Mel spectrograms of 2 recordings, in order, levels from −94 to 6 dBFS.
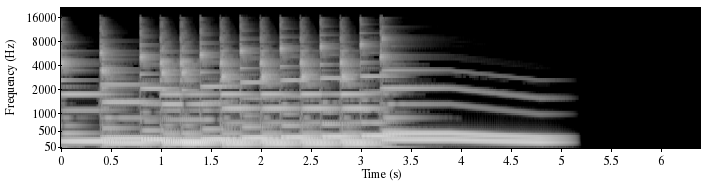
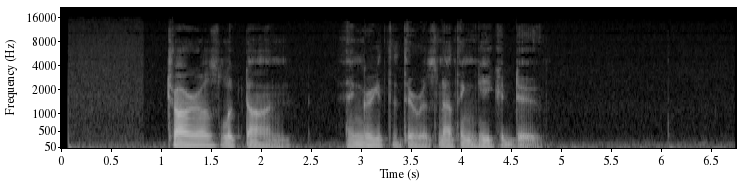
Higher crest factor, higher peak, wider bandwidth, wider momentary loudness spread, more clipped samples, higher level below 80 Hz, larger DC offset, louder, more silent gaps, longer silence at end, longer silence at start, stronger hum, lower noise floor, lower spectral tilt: second, 12 dB vs 24 dB; first, 0 dBFS vs -10 dBFS; first, 16.5 kHz vs 14.5 kHz; second, 5 LU vs 18 LU; neither; about the same, -48 dBFS vs -48 dBFS; neither; first, -13 LUFS vs -32 LUFS; neither; first, 1.2 s vs 0.6 s; about the same, 0 s vs 0.1 s; neither; first, under -90 dBFS vs -59 dBFS; second, -5 dB/octave vs -7.5 dB/octave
